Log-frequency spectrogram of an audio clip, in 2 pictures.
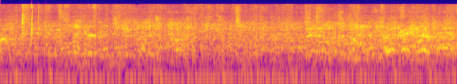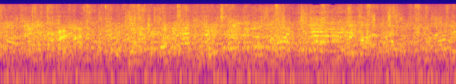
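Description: A large crowd of men and women chatters all around, outdoors.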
